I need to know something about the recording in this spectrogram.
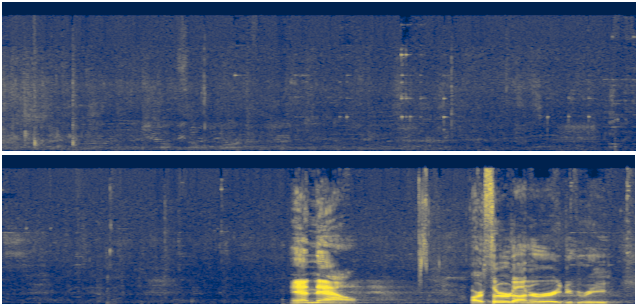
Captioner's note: applause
